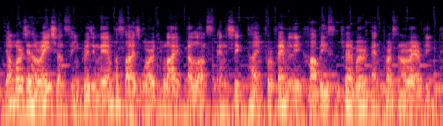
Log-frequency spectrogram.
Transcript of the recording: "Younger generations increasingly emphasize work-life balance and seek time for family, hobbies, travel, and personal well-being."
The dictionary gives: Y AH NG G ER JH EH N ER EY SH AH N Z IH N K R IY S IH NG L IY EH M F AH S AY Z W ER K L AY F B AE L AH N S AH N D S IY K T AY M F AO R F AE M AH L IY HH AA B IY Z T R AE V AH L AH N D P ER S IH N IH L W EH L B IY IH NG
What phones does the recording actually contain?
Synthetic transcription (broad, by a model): Y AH NG G ER JH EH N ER EY SH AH N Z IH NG K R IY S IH NG L IY EH M F AH S AY Z W ER K L AY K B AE L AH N S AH N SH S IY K T AY M F AO R F AE M AH L IY HH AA B IY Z T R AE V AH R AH N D P ER S IH N IH L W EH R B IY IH NG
